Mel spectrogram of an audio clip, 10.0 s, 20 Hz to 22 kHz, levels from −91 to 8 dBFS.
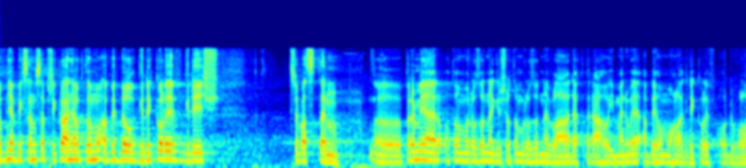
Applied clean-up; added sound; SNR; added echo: none; none; none; none.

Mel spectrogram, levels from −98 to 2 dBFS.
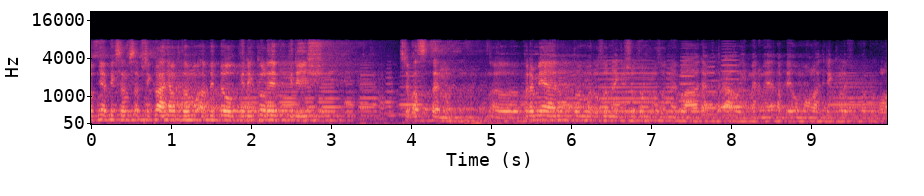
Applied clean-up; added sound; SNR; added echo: none; Brass instrument; 8 dB; reverberation time 2.2 s.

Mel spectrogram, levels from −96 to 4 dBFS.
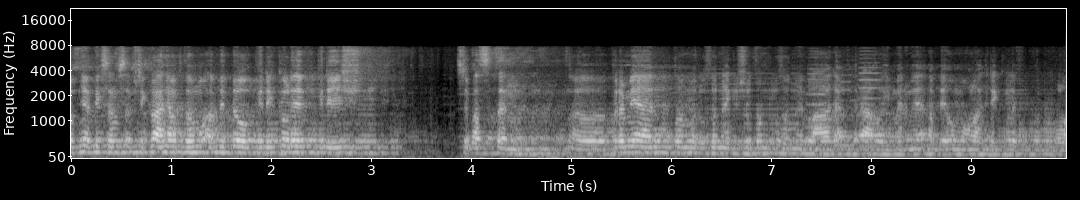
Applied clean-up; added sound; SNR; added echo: neural separator model SepFormer DNS4.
